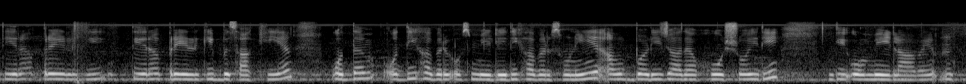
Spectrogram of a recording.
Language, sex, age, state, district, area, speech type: Dogri, female, 18-30, Jammu and Kashmir, Udhampur, rural, spontaneous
